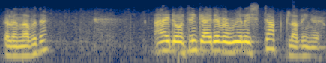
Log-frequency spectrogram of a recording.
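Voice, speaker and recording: An actor in an old-time radio drama plays an unhappily married man, lovelorn and bitter, confessing his past in first-person narration and dialogue. His high voice moves at a normal speed with a lightly acted, earnest and dramatic delivery, in a wistful, confessional mood. The old radio recording is muffled and noisy.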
